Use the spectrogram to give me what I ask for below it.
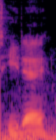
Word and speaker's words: Hide: I don't recognize Japanese characters, but I know I have a friend that has a Japanese name and it's pronounced Hide.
